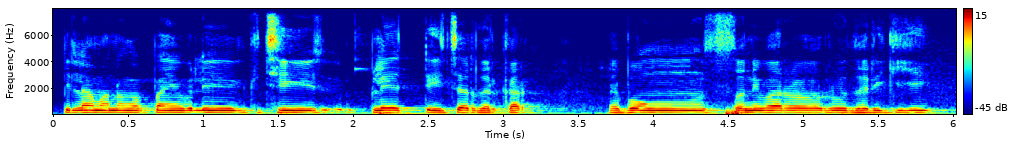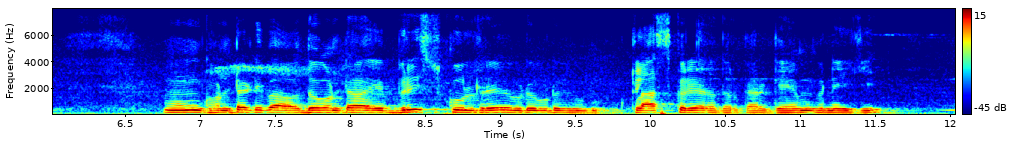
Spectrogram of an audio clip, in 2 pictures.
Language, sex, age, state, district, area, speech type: Odia, male, 30-45, Odisha, Rayagada, rural, spontaneous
